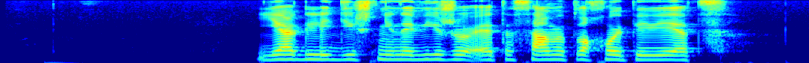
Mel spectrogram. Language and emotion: Russian, neutral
